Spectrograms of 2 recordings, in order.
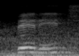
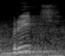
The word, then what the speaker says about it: berit: Então, o termo hebraico para aliança é berit. Hoje em dia a gente pronuncia pouquíssimo esse né? E alguns chamam de brit, né? Porque o é bem rápido.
